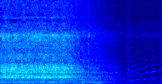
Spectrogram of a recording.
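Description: VonShef countertop blender running, its motor humming steadily as it churns a watery drink, then switched off about a second in, the hum falling in pitch as the blades spin down.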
